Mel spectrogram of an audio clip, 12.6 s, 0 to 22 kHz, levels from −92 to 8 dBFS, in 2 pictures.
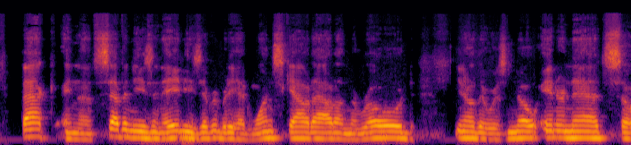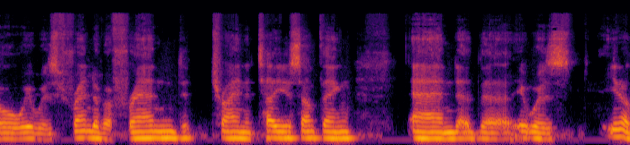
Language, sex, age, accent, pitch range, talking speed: English, male, 60-79, American, 125-150 Hz, 180 wpm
